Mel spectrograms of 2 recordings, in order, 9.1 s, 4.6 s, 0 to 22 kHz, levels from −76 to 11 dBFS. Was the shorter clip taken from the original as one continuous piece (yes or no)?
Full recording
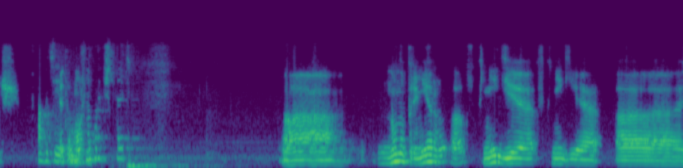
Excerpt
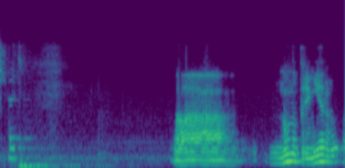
yes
